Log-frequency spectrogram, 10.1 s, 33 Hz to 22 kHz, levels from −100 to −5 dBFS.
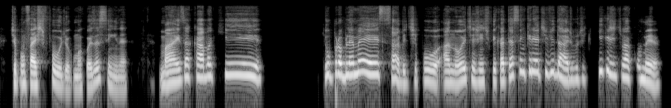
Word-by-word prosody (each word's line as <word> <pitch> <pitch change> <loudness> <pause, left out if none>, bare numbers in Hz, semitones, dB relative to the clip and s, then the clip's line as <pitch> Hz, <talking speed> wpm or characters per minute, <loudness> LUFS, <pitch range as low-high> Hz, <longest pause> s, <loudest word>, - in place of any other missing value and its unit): tipo 145 - -2
um 145 - 0
fastfood, 135 -2 +2
alguma 110 +2 -5
coisa 125 +8 -1
assim, 145 - -6
né, 105 0 -8 0.5
mas 155 +6 +1
acaba 220 +1 +2
que 240 -3 0 0.9
que - - -1
o 245 - -1
problema 250 +3 +4
é 260 -3 +6
esse, 250 0 -5
sabe, 160 -6 -2
tipo 165 0 -2
à 155 0 0
noite 165 +5 0
a - - -1
gente 160 0 -5
fica 165 0 0
até 190 +8 +1
sem 290 +3 -3
criatividade, 275 - 0
tipo, 190 +1 -15
o - - -65
que 310 - +1
que 320 - -1
a - - +1
gente 235 -2 -4
vai 210 -2 +2
comer? 165 -10 -1
185 Hz, 195 wpm, -22 LUFS, 155-245 Hz, 0.9 s, é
